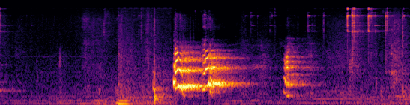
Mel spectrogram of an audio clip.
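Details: Willow, a female Chesapeake Bay Retriever puppy, gives a short burst of sharp, high barks and yips around feeding time, then falls quiet before a final brief yelp.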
